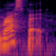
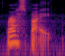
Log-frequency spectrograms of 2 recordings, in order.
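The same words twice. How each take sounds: First: The word is said in an American pronunciation. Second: The word is said in a British pronunciation. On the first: "in America, we say respite" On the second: "It's the British pronunciation is respite"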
